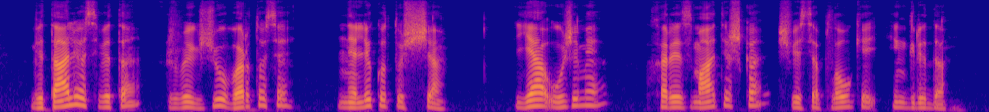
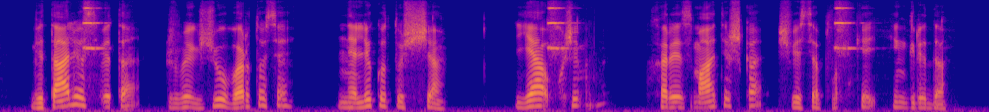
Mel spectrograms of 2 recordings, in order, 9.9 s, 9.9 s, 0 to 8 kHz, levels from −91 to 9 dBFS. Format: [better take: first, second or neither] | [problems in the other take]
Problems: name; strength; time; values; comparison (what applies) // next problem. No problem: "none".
first | noise reduction (neural diffusion model UNIVERSE++)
